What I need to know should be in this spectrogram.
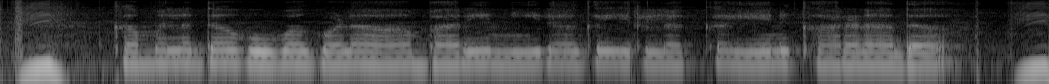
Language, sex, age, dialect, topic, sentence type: Kannada, female, 18-24, Northeastern, agriculture, question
